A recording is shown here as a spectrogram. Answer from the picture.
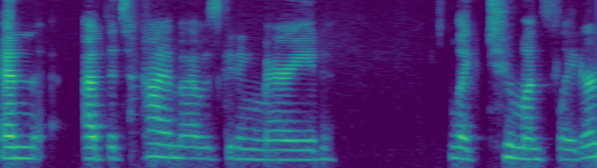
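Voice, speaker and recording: At a fairly quick pace, a woman with a medium pitch speaks in a dry, close recording with no echo. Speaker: teacher and fitness coach. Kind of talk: personal testimony on a team call. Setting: group call. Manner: loud; casual, filler-heavy.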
